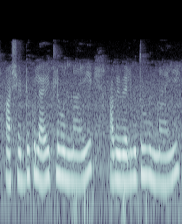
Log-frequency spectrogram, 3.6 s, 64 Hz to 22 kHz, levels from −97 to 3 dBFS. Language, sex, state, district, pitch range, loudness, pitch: Telugu, female, Telangana, Mahabubabad, 200-225 Hz, -13 LUFS, 210 Hz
